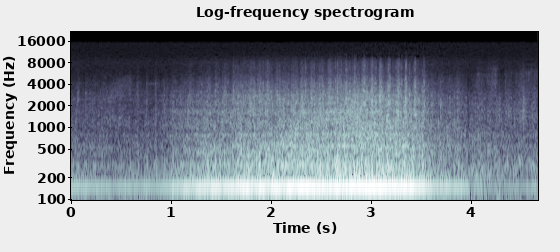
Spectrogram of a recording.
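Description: A helicopter rotor thuds overhead.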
